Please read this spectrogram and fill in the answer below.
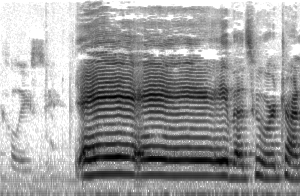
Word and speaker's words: Khaleesi: so good how do i say her name carlysi khaleesi khaleesi there you have it guys this was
